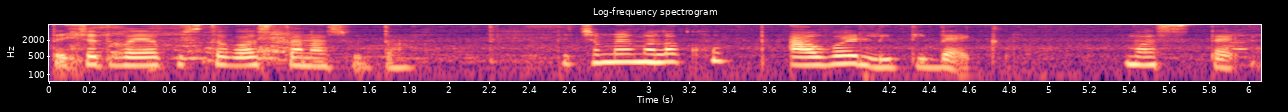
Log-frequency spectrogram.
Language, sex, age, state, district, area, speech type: Marathi, female, 18-30, Maharashtra, Sindhudurg, rural, spontaneous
